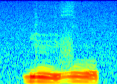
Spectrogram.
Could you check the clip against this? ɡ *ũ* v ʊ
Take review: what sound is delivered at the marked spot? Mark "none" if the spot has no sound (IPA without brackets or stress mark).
ũ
